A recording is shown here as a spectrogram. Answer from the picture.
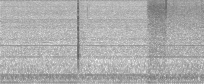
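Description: Thin egg crepe batter sizzling softly in a frying pan greased with vegetable oil. The hiss grows louder about one and a half seconds in, with a single light click before that.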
